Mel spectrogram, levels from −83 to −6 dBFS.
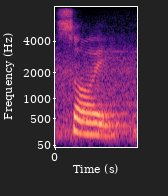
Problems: constant background noise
